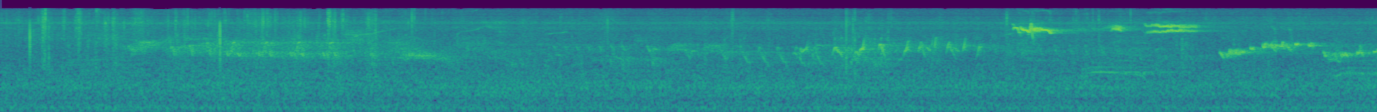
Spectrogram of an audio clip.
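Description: Small birds chirping and trilling now and then over a steady low outdoor hum, with the loudest calls near the end.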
